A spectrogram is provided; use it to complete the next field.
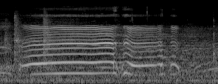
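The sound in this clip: A two-year-old girl cries from hunger in loud, wailing sobs with a harmonic, strained voice. A long cry breaks into shorter, wavering whimpers toward the end.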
